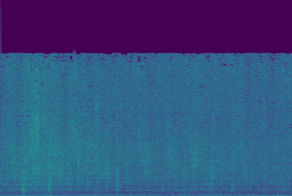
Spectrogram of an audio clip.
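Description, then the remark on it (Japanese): Vegetables sizzle loudly while being stir-fried in a pot for instant ramen, a steady bright hiss flecked with small crackles and pops that runs unbroken for the whole moment, with no one speaking. “インスタントラーメンを作っててフライパンで野菜を炒めようと思ってお鍋に入れちゃったんでねちょっとこれは時間がかかりそうですね”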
